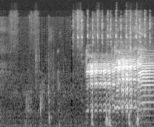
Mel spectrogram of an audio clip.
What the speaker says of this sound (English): I'm gonna kill some sheep real quick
